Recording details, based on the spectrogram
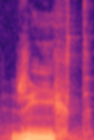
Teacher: a long vowel followed by a velar fricative ch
